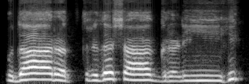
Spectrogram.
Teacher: ग्रणी आधी दीर्घ म्हणायचा आणि मग विसर्ग करायचा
